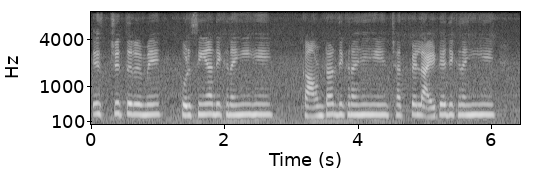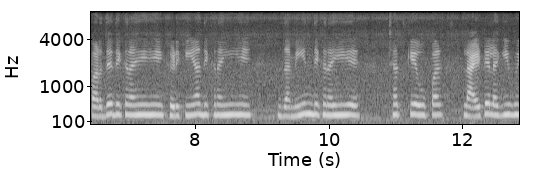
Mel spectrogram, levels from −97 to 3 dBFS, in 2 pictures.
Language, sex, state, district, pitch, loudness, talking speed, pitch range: Hindi, female, Uttarakhand, Tehri Garhwal, 225 Hz, -18 LUFS, 170 wpm, 220-230 Hz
